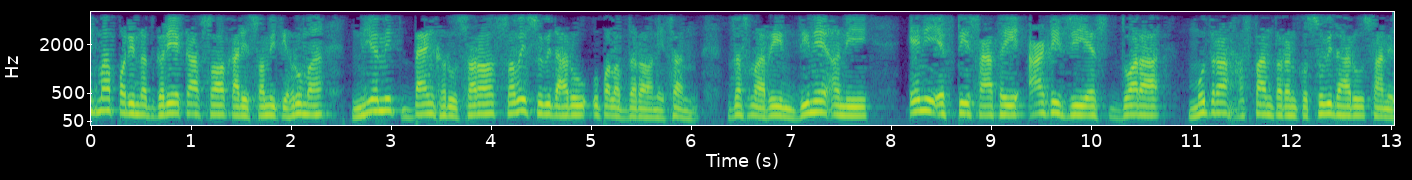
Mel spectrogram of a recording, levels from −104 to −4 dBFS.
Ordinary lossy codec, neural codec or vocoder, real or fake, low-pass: AAC, 24 kbps; none; real; 3.6 kHz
